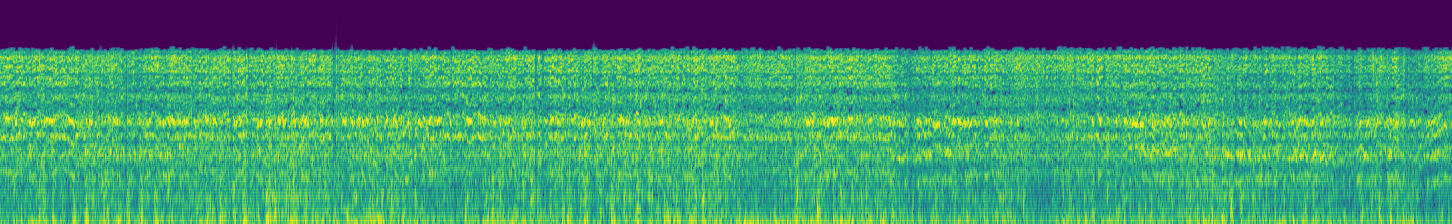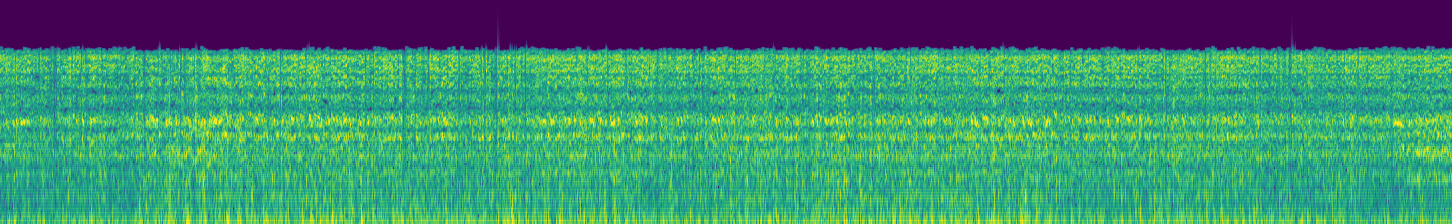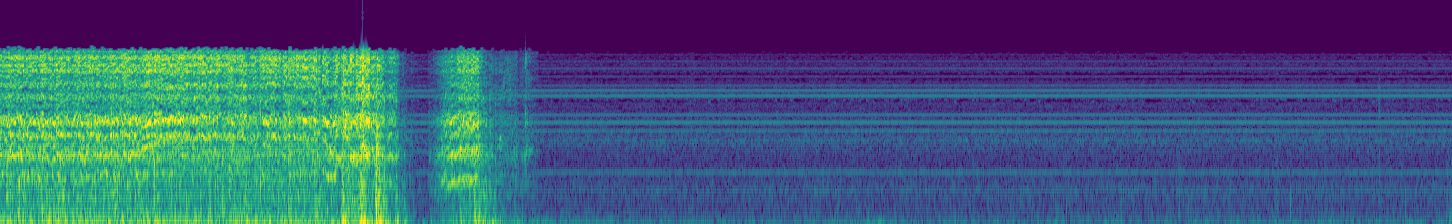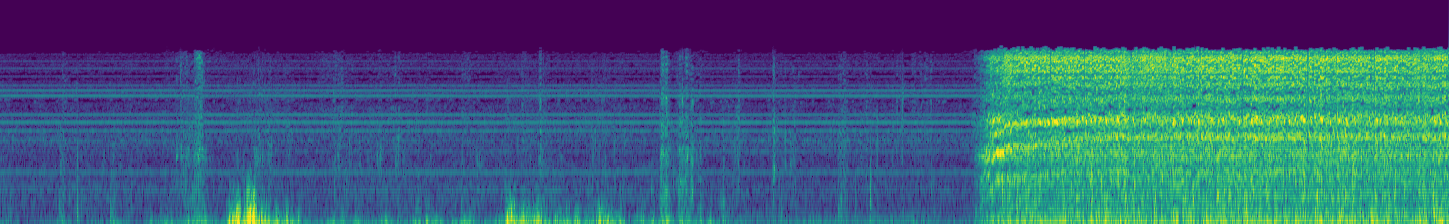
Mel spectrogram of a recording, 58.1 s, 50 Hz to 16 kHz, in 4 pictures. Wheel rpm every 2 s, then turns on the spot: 230, 230, 230, 230, 190, 220, 160, 190, 230, 240, 230, 230, 230, 230, 210, 220, 120, 10, 0, 0, 0, 0, 0, 0, 0, 0, 30, 210, 230.
none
